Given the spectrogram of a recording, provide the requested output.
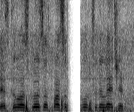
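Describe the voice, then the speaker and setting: Noticeable background noise surrounds the voice. A man speaks with a high pitch. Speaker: live streamer. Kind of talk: live street vlog. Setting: outdoors. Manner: repetitive, energetic.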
